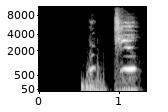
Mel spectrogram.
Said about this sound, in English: Uh-oh, I have to sneeze.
